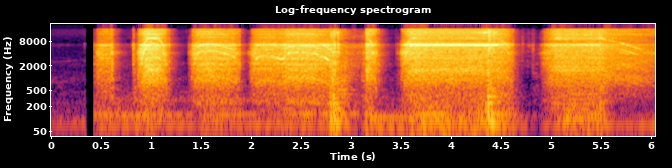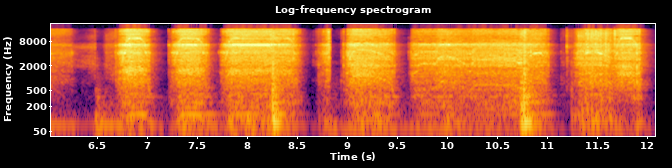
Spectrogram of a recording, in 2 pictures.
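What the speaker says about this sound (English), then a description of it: "I'll rivet it on, so I'm going to go ahead and do that" Rivets being set to fix hinges onto an aluminium camping table, heard as a rapid series of short, loud mechanical bursts from a power tool, separated by brief silences, close to the microphone.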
